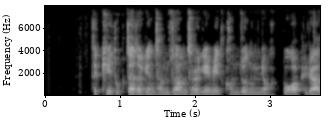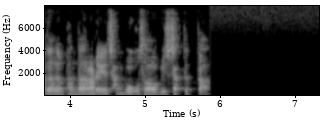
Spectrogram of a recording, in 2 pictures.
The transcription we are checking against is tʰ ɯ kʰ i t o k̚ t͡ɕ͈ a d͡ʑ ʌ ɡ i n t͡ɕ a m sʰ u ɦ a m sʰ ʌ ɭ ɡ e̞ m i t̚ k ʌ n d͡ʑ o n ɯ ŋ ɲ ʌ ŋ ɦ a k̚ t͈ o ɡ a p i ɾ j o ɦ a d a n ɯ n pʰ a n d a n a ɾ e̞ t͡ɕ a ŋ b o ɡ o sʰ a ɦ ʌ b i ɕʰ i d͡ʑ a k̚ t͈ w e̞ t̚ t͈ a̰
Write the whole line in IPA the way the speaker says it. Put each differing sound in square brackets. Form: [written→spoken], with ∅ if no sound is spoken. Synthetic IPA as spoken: tʰ ɯ kʰ i t o k̚ t͡ɕ͈ a d͡ʑ ʌ ɡ i n t͡ɕ a m sʰ u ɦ a m sʰ ʌ ɭ ɡ e̞ m i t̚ k ʌ n d͡ʑ o n ɯ ŋ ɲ ʌ ŋ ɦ a k̚ [t͈→p͈] o ɡ a [p→pʰ] i ɾ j o ɦ a d a n ɯ n pʰ a n d a n a ɾ e̞ t͡ɕ a ŋ b o ɡ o sʰ a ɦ ʌ b i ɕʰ i d͡ʑ a k̚ t͈ w e̞ t̚ t͈ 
